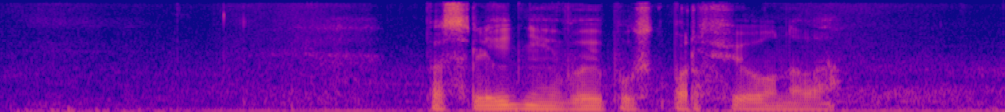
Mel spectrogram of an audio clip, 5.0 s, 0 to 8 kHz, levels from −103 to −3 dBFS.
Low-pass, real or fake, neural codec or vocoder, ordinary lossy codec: 7.2 kHz; real; none; none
